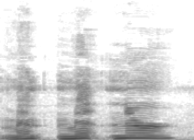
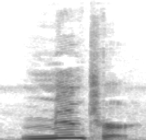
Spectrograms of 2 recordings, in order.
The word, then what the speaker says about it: Minter: I don't know how to say it. Mintner. How do I say your last name? Minter.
